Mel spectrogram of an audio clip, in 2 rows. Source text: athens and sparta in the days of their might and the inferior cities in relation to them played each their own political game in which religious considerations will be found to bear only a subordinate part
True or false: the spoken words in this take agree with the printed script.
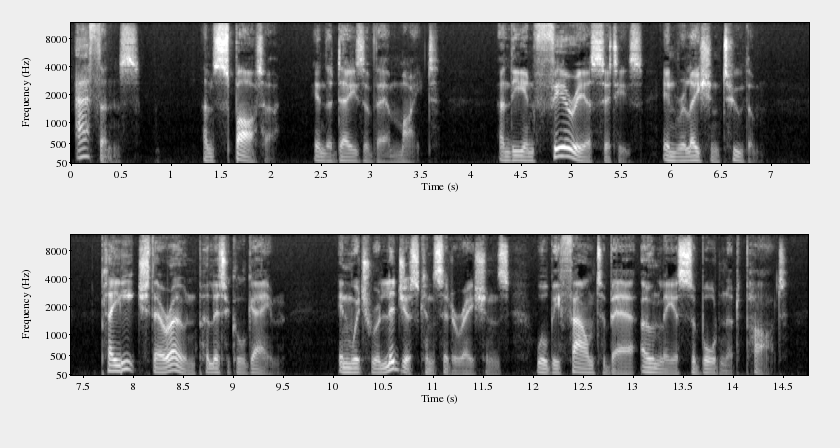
true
